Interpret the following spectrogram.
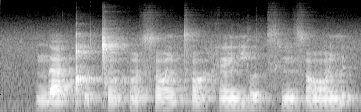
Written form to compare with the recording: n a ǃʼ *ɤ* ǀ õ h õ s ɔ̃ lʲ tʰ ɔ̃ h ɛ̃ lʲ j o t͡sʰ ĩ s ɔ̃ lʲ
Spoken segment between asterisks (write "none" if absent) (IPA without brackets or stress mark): ɤ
